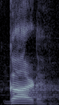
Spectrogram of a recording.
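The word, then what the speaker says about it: guard: गार्ड, जिल्टी। तो इस तरह से ये जो दो लेटर हैं ये साइलेंट कब होते हैं, रूल्स लिखे हैं।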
